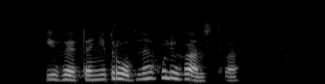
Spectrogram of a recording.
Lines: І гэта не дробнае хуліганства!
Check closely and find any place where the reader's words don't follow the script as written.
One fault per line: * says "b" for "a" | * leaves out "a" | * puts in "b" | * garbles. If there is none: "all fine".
all fine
